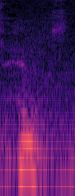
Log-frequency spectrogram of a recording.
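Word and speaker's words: Hermanus: Correct pronunciation of this place is Hermas.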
